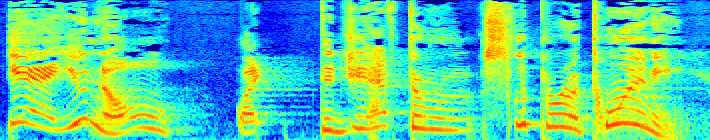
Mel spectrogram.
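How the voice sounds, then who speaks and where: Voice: high voice, expressive, normal speed, bright, forceful tone, voice pushed up, full character voice. A performer voicing a small, wary talking lizard in a comedy skit, repeating words and speaking in uncontracted phrases. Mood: incredulous, prying. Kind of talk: comedy puppet-style dialogue.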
